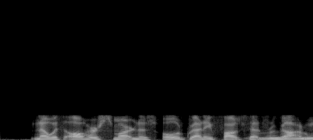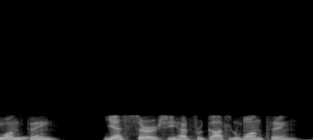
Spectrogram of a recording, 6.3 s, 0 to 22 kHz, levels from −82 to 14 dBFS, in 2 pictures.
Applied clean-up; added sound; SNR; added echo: neural mask model Resemble Enhance denoiser.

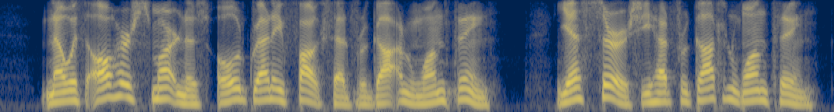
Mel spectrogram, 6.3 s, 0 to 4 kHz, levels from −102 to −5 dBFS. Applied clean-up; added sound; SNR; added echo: none; none; none; none.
